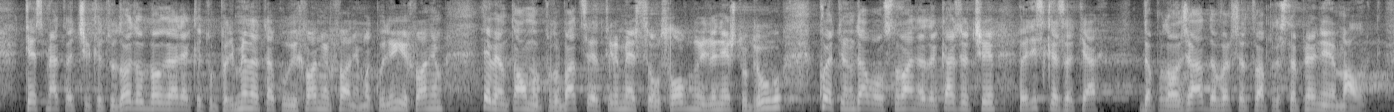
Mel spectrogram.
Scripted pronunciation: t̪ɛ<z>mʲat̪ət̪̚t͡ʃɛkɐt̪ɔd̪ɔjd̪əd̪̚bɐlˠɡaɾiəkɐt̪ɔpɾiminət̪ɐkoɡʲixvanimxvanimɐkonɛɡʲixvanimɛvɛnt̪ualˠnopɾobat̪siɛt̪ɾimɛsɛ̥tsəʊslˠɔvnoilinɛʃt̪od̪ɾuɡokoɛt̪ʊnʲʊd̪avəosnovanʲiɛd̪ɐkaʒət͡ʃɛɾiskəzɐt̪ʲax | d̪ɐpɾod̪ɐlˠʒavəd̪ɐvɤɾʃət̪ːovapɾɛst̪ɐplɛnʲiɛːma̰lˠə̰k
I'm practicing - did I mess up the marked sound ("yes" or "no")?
yes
